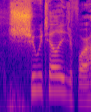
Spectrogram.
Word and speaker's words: Chiwetel Ejiofor: Chiwetel Ejiofor. That's a hard name to say. – That's how you pronounce it.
